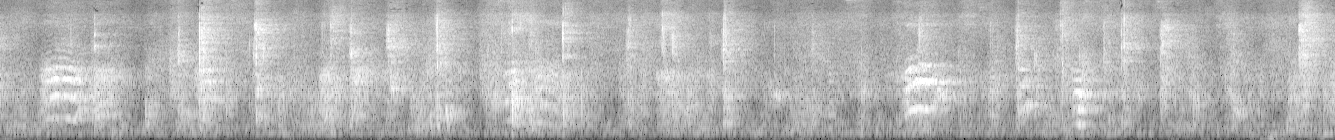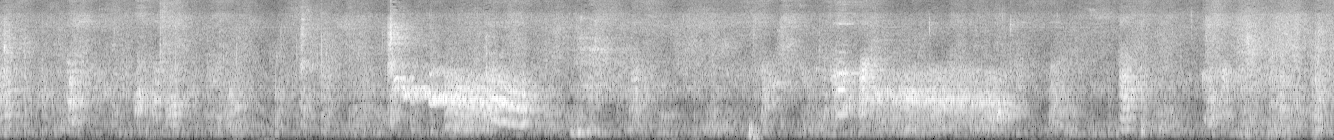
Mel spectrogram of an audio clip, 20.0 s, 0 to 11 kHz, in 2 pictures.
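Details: Labrador Retriever litter of seven newborns beside mother Belle, born May 24, 2021, on a puppy cam on June 3; constant shuffling and clicking noises give way to longer plaintive whining squeals near the end.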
